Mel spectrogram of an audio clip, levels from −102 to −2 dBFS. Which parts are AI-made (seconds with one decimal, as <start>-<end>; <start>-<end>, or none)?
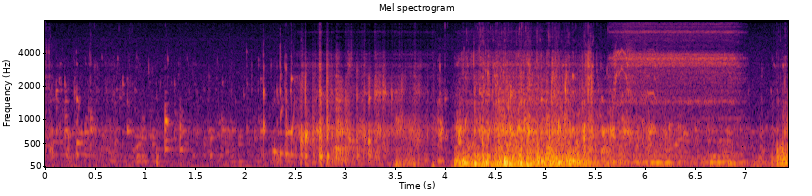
2.5-3.9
